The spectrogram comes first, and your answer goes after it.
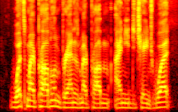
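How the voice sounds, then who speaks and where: An unremarkable speaking voice from a man at medium pitch with ordinary pitch variation, in a dry, close sound with no echo. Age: 40s. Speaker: podcast host in addiction recovery. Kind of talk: casual chat.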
